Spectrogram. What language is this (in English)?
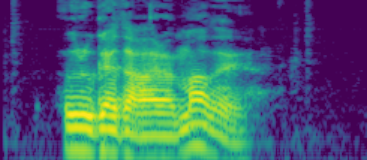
Kabyle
